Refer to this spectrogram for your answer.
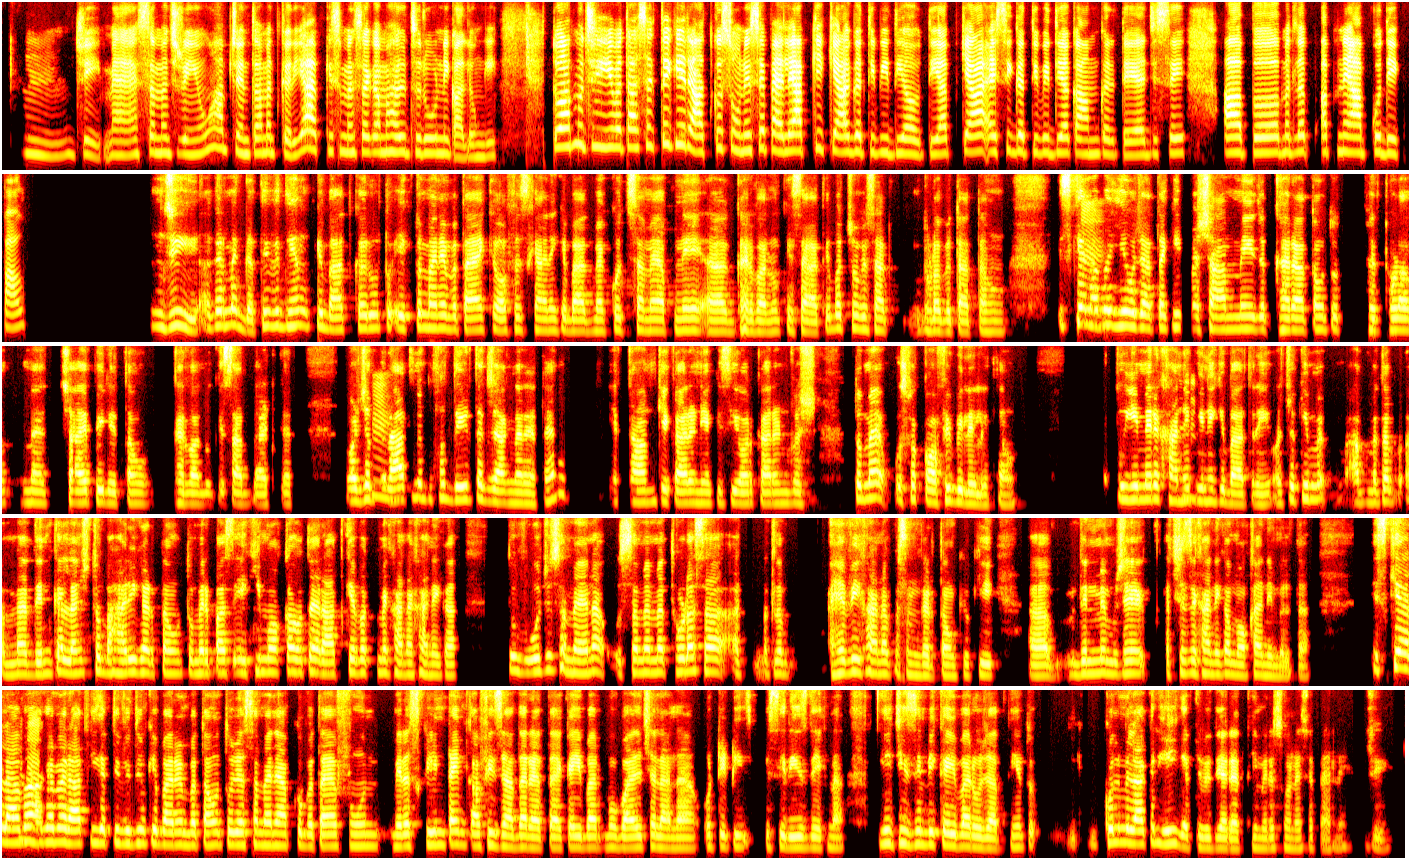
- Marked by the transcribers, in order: in English: "ऑफ़िस"; in English: "लंच"; in English: "हेवी"; in English: "स्क्रीन टाइम"
- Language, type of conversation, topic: Hindi, advice, मैं अपनी सोने-जागने की समय-सारिणी को स्थिर कैसे रखूँ?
